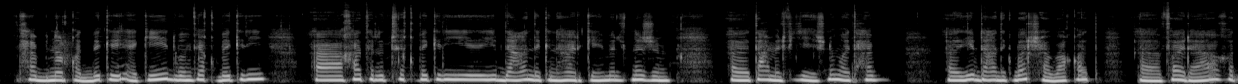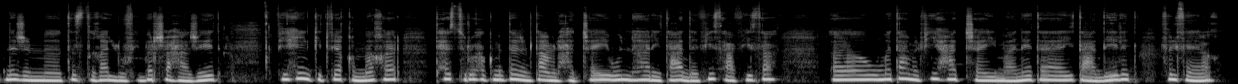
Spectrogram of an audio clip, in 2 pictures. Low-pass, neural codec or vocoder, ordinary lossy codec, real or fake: 19.8 kHz; none; none; real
